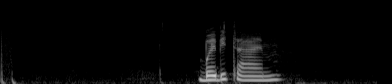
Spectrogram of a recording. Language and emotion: Russian, positive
